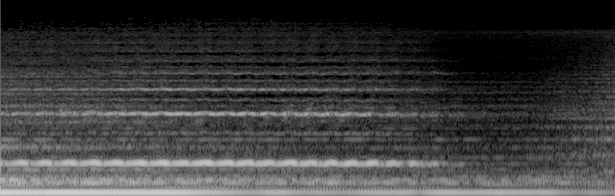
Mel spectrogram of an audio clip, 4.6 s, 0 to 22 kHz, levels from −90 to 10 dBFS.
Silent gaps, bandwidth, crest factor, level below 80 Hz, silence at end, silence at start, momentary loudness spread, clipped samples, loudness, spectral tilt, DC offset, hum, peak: none; 5 kHz; 12 dB; -22 dBFS; 0 s; 0 s; 14 LU; under 0.1%; -18 LUFS; -8.5 dB/octave; under 0.1%; none; -4 dBFS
